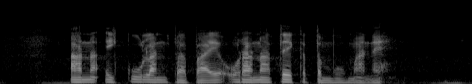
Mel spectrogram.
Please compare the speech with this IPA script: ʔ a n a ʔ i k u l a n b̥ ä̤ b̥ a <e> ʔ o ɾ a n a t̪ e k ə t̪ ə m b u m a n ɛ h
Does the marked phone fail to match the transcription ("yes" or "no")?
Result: no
